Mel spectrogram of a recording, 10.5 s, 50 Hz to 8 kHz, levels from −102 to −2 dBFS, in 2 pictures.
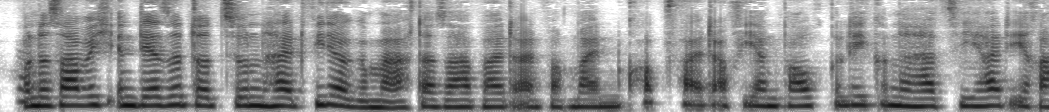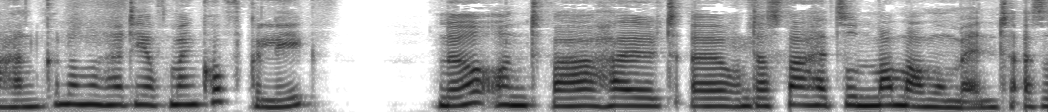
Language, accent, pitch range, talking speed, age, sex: German, German, 195-225 Hz, 280 wpm, 30-49, female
